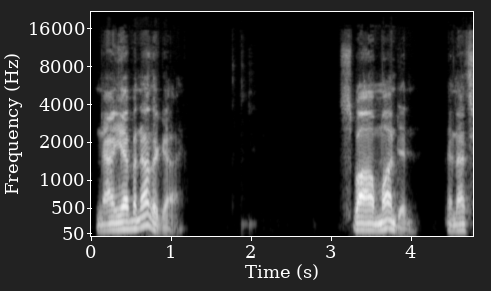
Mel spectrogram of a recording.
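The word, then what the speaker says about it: Smael: Um or now you have another guy, Smile Mundon, and that's how it's pronounced, by the way, Smile.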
